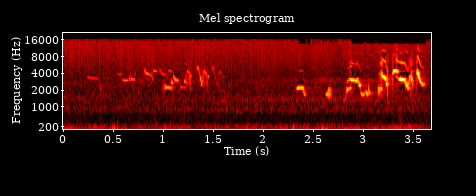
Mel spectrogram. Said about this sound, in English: Bird three is audible in the background.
